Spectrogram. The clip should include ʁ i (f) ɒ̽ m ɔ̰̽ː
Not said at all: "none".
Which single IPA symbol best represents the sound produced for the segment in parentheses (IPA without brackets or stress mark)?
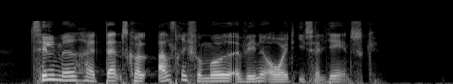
f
